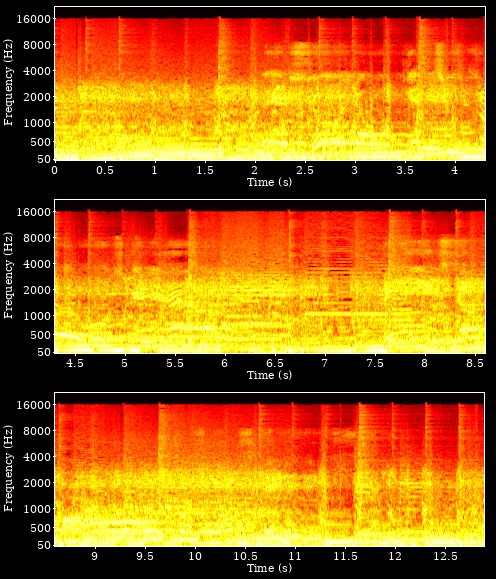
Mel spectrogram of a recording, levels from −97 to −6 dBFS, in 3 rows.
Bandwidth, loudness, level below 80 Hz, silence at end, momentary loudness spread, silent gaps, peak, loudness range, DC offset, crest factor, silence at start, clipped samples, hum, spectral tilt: 16.5 kHz; -12 LUFS; -22 dBFS; 0 s; 3 LU; none; 0 dBFS; 1 LU; under 0.1%; 10 dB; 0 s; under 0.1%; none; -6 dB/octave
